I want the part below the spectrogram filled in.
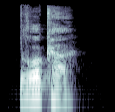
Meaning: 1. agent noun of drucken; printer (person, especially male, who prints) 2. printer (device)
- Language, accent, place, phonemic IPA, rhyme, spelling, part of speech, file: German, Germany, Berlin, /ˈdʁʊkɐ/, -ʊkɐ, Drucker, noun, De-Drucker.ogg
